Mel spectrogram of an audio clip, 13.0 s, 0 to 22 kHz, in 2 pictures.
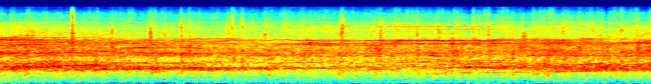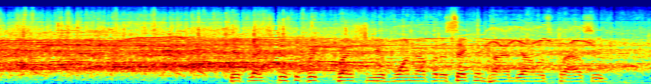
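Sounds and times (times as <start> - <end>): large audience applauding: 0.0 - 13.0.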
